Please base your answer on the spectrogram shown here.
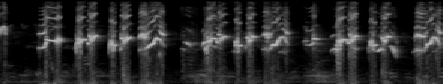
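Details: Fighting song from an oriental magpie-robin, used to provoke other birds into anger; quick sequences of sharp, buzzy chips and rising whistled slurs, delivered in steady bursts with brief gaps.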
